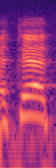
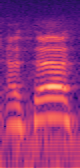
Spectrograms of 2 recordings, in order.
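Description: First: أتات with two plain t sounds. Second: Said in the usual way. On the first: Shown as a demonstration. Teacher giving examples, أتات with t. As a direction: say أتات as atat, no th. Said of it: "اختفاء حروف مثل الثاء". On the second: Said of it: "بدل من أثاث".

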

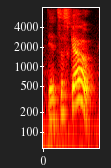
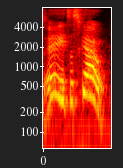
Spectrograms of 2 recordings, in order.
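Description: First: Said in the usual way. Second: Higher, bright delighted call; John spotting a cosplayer, calling out delighted; excited greeting. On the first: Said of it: "he's like". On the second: Retold or imitated. John greets a Scout cosplayer, higher and excited. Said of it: "John turns to me and goes".

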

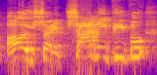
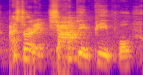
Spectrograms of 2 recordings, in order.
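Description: First: "chocking" raised high in surprise; questioning echo. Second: Lower, falling answer on "chocking"; confirming statement. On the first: Incredulous question in dialogue. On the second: Matter-of-fact answer. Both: Acted.

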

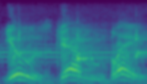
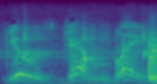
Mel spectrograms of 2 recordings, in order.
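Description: Both takes have the same delivery.

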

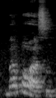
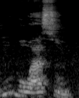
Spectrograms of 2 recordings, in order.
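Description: First: "Mebo wa sum" the Twi way, with "Me"; Twi accent. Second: "mo bo wa sum" the Fanti way, with "mo"; Fanti accent. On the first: Teacher comparing the two side by side, Twi accent. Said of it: "Twi will say". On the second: Teacher comparing the two side by side, Fanti accent. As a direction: Fanti rendering, falling at the end. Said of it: "But Fanti will say". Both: Shown as a demonstration.

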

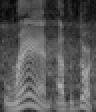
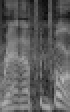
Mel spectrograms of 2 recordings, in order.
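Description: First: "ran" stretched and leaned on; emphatic "ran", the rest trailing after it; stress on ran. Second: Said in the usual way. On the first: Real, not acted. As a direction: hit the word "ran" to show he truly fled. Repeats it to stress the running.

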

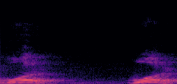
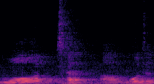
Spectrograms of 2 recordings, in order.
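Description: First: American "water" with the T tapped like a D; American model of "water" for learners; American accent. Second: British "water" with a strong, clear T; British-leaning model of "water" for learners; British accent. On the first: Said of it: "美式呢会念". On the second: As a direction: say "water" British-style, T fully sounded. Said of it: "这个t呢是英国腔比较重". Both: Shown as a demonstration.

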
